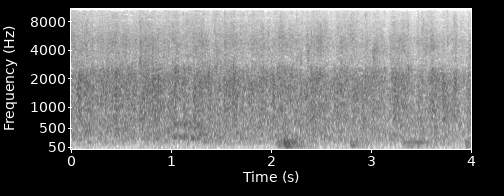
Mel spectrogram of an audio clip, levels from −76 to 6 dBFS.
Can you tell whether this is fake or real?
real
